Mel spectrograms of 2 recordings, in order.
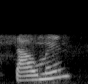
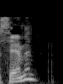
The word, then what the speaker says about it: salmon: I say salmon. – Oh, instead of salmon? – Yeah. And I mean, there is an L there.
